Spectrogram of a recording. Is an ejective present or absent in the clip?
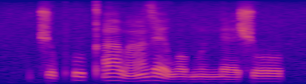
present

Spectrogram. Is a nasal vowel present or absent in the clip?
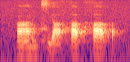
present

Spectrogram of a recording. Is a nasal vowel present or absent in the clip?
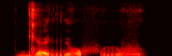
absent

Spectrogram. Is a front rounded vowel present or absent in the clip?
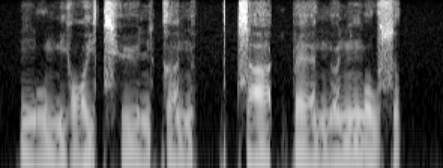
present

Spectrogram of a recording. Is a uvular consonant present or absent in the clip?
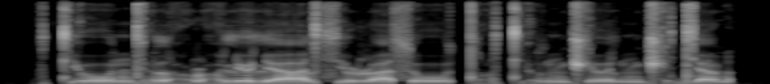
absent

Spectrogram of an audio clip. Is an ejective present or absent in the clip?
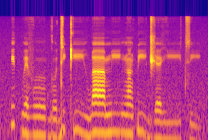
present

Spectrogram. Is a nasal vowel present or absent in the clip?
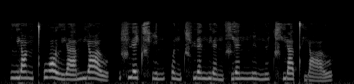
absent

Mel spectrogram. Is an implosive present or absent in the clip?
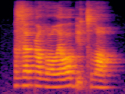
present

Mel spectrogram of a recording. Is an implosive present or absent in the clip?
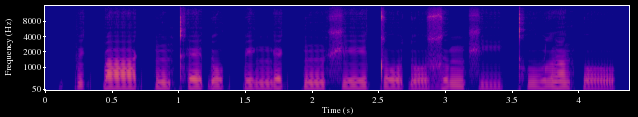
present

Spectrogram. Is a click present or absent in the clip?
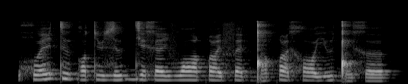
present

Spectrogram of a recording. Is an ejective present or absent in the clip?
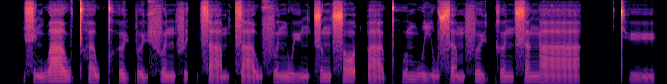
absent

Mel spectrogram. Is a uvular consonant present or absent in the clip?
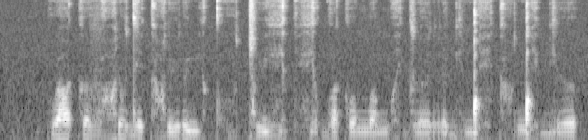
absent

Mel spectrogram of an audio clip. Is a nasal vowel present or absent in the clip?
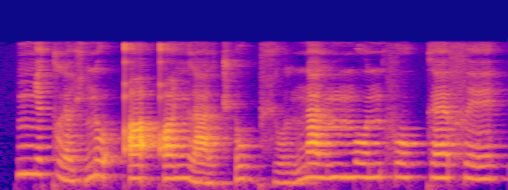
absent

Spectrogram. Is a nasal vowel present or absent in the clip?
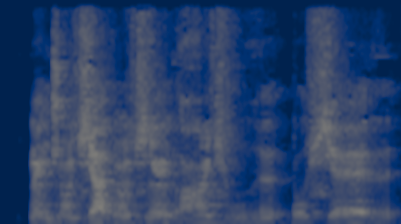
present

